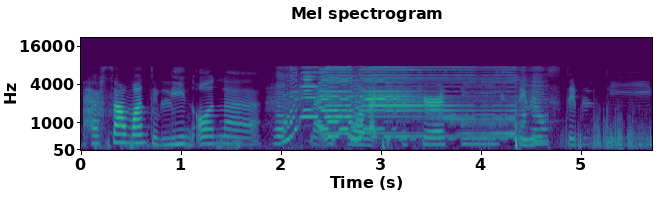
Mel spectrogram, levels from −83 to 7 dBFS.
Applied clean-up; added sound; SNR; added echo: none; Harmonica; -1 dB; none.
